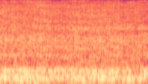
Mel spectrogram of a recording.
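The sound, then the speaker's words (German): An ADAC air rescue helicopter lifts off from a meadow beside the Irschenberg motorway rest area. Its engine and rotors make a steady, loud droning roar with no break. “der ADAC-Rettungshubschrauber, hebt eben von der Wiese an der Raststelle Irschenberg ab. Der Notarzt, die Luftrettung, hat einen Mitarbeiter der Firma Waldschütz aufgenommen.”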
